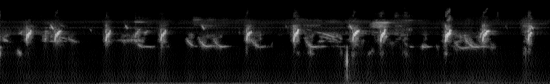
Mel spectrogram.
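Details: Chestnut munia (black-headed munia, Lonchura atricapilla): a lively series of bright, high chirps and brief downslurred twitters, closely spaced and uneven in rhythm, with a continuous thin high hiss behind.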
